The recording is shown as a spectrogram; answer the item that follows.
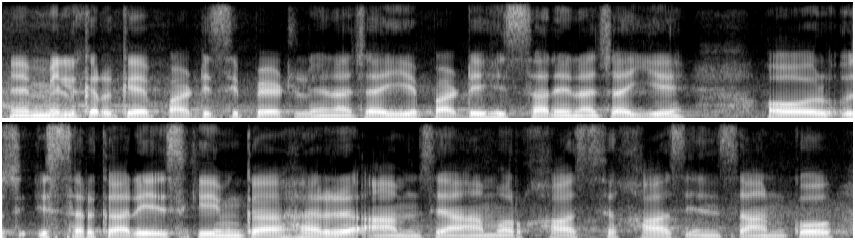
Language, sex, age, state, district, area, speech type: Urdu, male, 45-60, Uttar Pradesh, Lucknow, urban, spontaneous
